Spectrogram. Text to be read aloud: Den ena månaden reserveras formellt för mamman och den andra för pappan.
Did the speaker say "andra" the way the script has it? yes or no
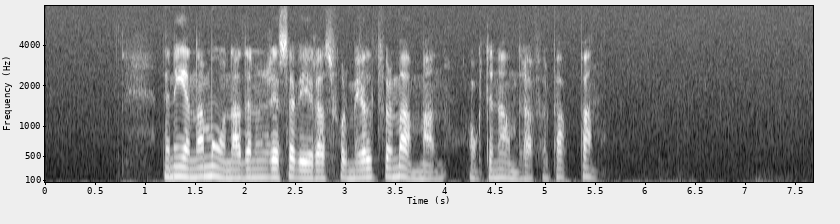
yes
